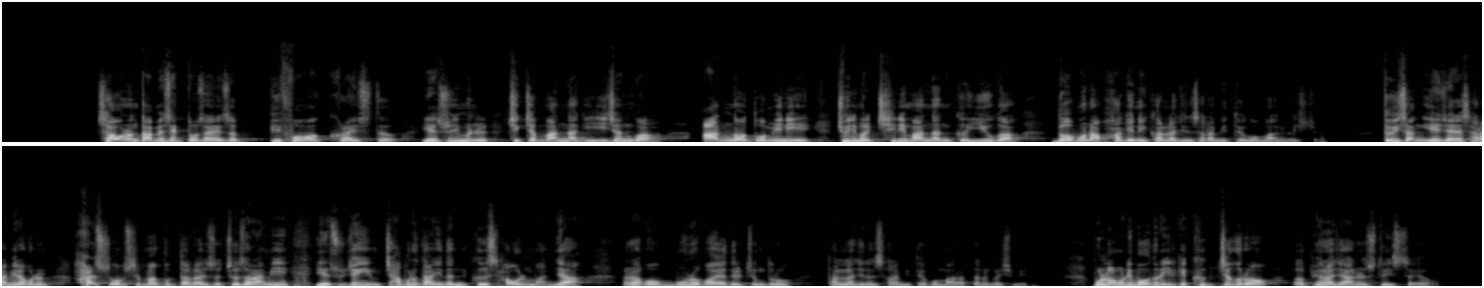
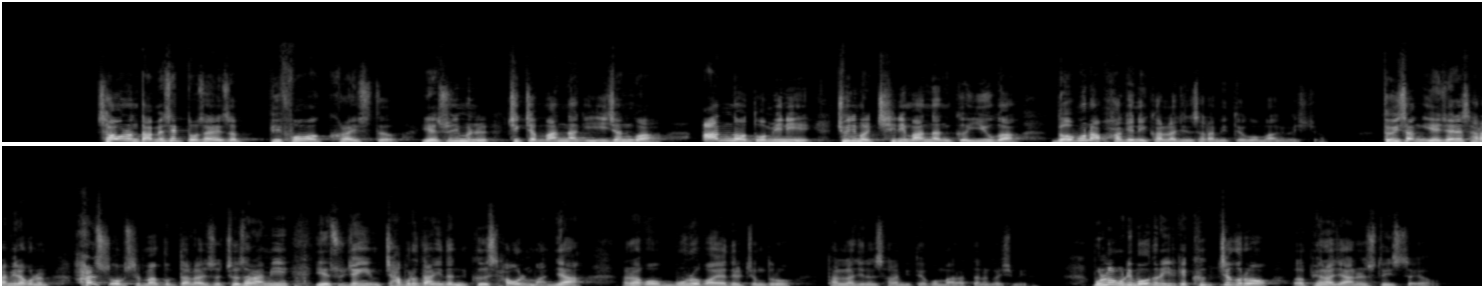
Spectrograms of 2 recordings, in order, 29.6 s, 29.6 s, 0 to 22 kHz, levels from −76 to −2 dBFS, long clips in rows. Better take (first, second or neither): neither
